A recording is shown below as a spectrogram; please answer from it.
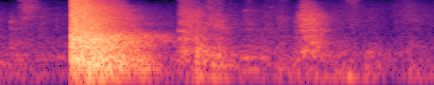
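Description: A balloon bursting once, a single sharp bang about a third of a second in that dies away over about half a second.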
